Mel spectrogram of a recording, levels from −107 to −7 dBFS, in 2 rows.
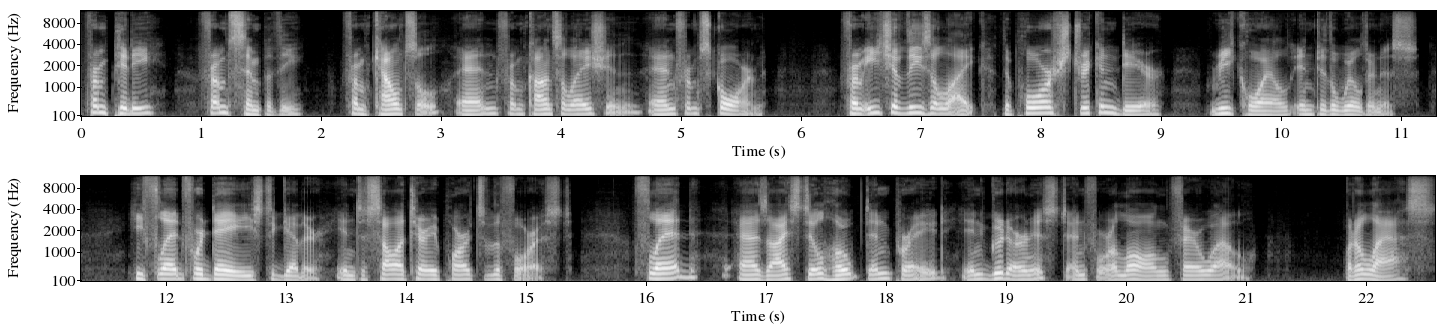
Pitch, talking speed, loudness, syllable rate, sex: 150 Hz, 140 wpm, -21 LUFS, 4.3 syllables/s, male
